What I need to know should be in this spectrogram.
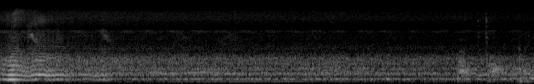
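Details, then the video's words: Swarming honey bees produce a continuous broad humming drone that holds steady throughout, with a few faint tonal sounds at the very start. "(A swarm of bees) Roj Pčela"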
